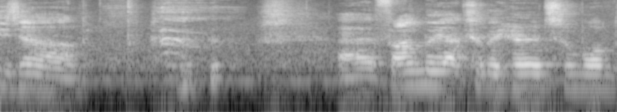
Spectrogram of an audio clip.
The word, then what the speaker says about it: Zahn: I have always called him Timothy Zahn. Turns out it's Timothy Zahn.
